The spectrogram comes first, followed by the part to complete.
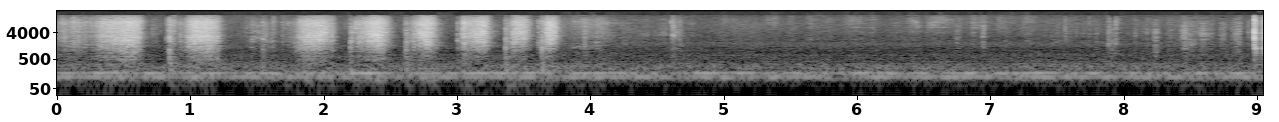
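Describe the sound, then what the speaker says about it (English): A C6 sanding block rubs across the pages of a handmade art journal in about eight quick, rhythmic, close strokes, then gives way to fainter, scattered scratching. "This is a C6 sanding block."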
